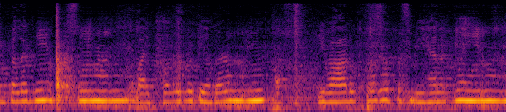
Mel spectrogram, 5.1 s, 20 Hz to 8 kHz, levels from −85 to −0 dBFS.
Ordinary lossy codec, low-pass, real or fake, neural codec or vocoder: none; none; fake; codec, 16 kHz, 1.1 kbps, Voila-Tokenizer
